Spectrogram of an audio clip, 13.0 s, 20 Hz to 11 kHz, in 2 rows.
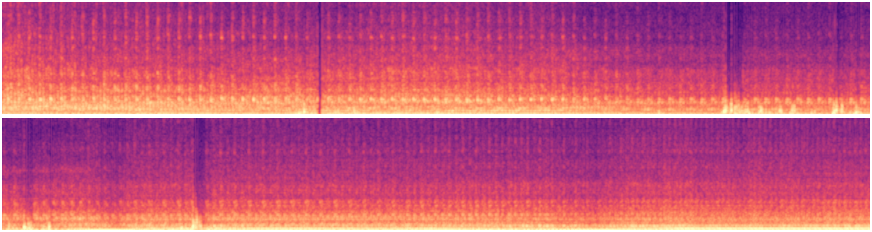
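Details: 2004.5 Ram 2500 Cummins diesel running: steady deep knock roughly three a second over the usual clatter; heard in reverse when the truck bounces on brake release, goes away at idle; source not pinned down.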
